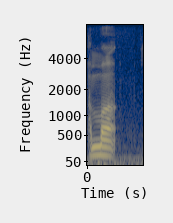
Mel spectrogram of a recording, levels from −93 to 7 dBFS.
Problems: none marked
